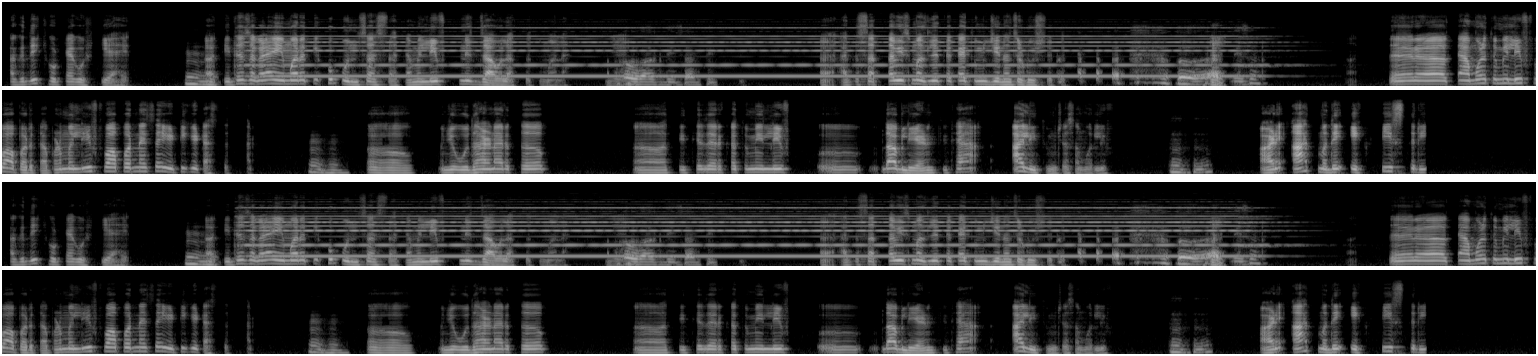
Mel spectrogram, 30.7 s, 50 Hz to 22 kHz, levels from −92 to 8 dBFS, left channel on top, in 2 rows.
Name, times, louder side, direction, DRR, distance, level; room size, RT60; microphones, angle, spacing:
voice 1, 0.1-1.3 2.0-5.1 5.4-5.6 6.0-6.2 8.2-10.4 12.1-12.2 13.9-17.4 19.0-19.4 19.7-20.8 21.7-23.2 23.5-25.1 25.4-26.4 27.9-29.6, left 3 dB, 50° left, 4.3 m, -31 dB
voice 2, 1.8-2.2 6.1-7.2 10.5-10.8 11.1-12.6 18.4-18.8 27.0-27.4, equal, ahead, 7.9 m, -35 dB
Organ, 2.3-13.0, right 3 dB, 25° right, 7.1 m, -35 dB
head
